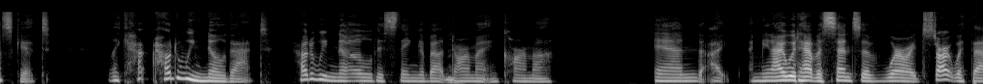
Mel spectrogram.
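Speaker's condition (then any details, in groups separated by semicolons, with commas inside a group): No condition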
